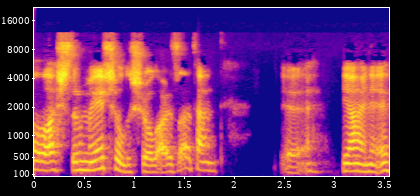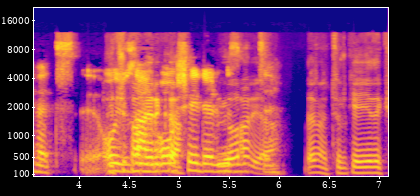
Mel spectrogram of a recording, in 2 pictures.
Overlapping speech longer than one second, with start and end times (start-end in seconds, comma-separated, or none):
4.2-6.0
